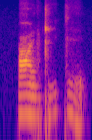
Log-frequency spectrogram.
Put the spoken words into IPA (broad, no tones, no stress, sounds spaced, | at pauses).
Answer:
ʕ ẽ ɾ a̤ ʈ ɾ i̤ k e̤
